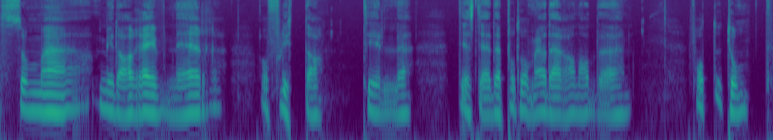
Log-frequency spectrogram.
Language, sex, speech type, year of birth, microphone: Norwegian, male, spontaneous, 1951, Sennheiser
